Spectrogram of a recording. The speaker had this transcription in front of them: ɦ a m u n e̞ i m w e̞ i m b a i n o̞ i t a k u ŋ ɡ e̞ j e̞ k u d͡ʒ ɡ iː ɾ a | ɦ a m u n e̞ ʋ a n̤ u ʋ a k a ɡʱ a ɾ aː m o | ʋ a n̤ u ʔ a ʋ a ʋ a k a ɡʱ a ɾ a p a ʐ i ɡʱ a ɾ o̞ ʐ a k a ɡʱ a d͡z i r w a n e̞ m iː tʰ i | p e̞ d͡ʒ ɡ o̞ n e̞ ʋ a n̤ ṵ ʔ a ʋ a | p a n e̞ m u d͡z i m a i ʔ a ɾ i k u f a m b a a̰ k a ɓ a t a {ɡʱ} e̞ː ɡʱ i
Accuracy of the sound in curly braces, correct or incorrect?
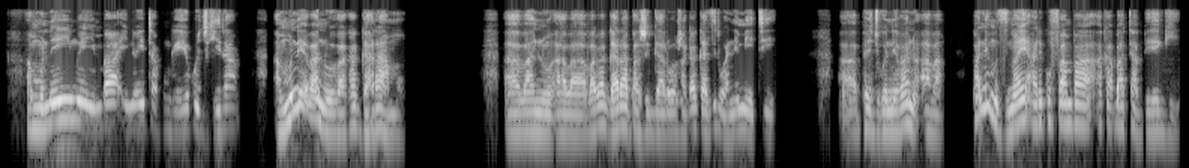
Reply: incorrect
